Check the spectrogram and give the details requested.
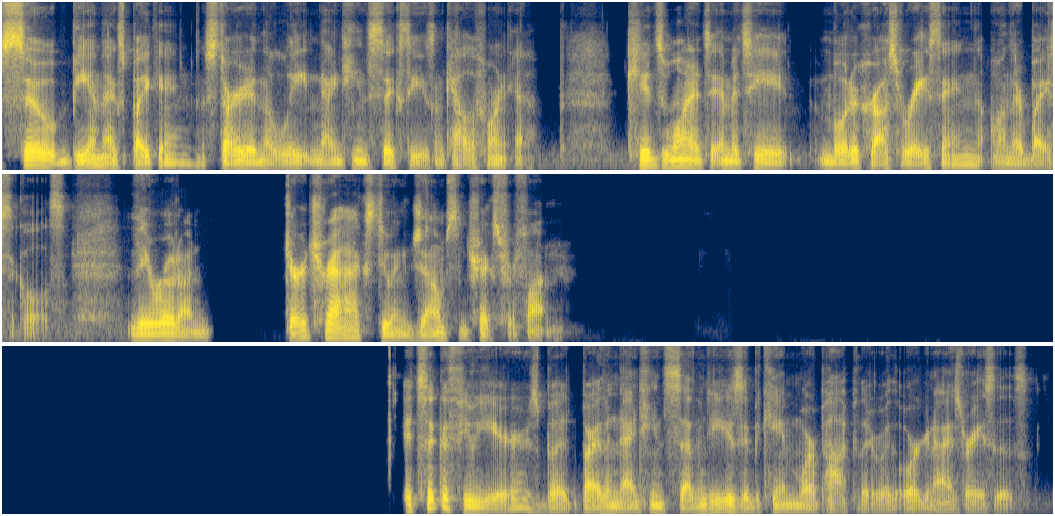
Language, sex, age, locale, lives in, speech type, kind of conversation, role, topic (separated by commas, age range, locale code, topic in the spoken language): English, male, 40-44, en-US, United States, read, expert-assistant, expert, The history of BMX biking and its evolution.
